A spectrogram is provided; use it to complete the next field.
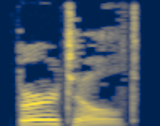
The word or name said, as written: Bertilde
